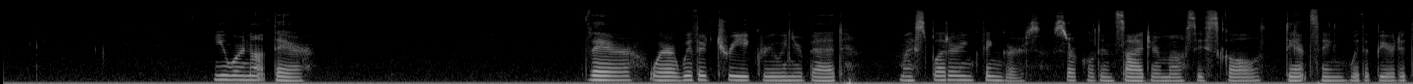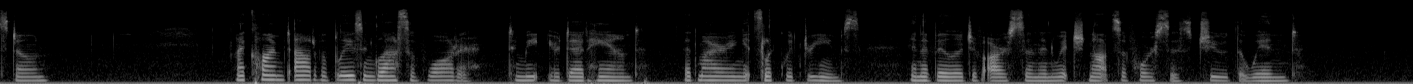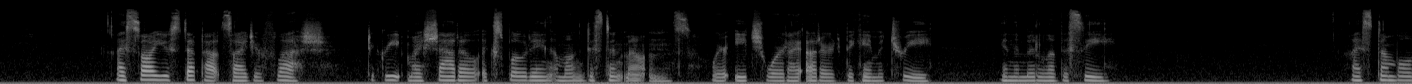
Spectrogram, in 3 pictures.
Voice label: Narration; Digby; You Were Not There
